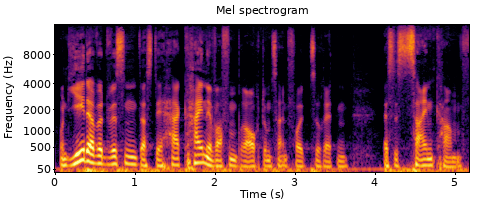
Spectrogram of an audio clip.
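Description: A man's voice: on the low side, lively intonation, normal speed, lightly acted. A preacher reading the lines of a bold young male shepherd hero, declaiming firmly. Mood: defiant. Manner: declaiming, firm.

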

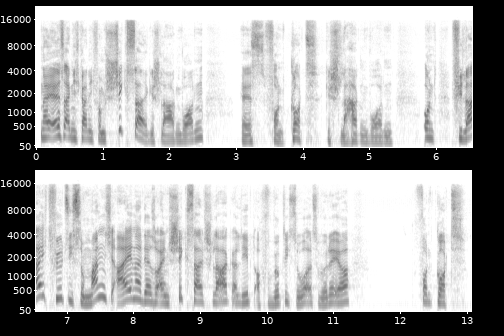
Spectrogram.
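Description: A man preaching a sermon in a lively, conversational way, with asides and tag questions to his congregation. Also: high-pitched. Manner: reads scripture aloud with the congregation.

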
